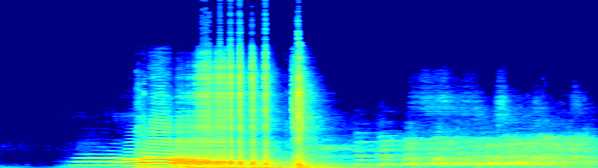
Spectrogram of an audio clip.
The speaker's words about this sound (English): The janitor grinned and shook his head as he disappeared, allowing the creaky classroom door to slowly shut behind him.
